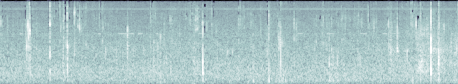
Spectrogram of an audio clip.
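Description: Schipperke dog gnawing and crunching a chew bone: irregular sharp clicks and cracks at an uneven pace, several coming close together near the end.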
